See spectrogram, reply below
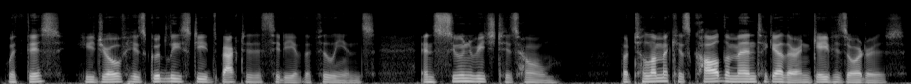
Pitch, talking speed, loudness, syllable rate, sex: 115 Hz, 190 wpm, -22 LUFS, 5.2 syllables/s, male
